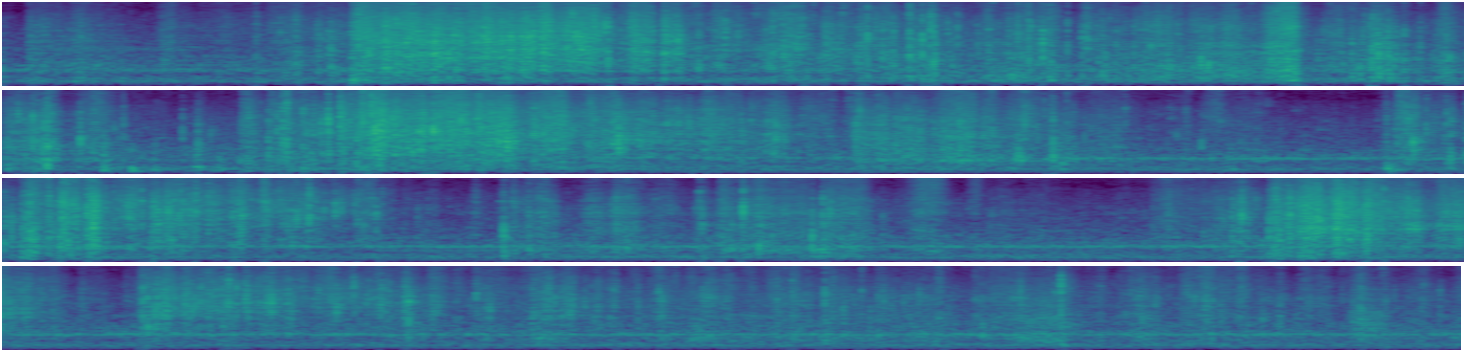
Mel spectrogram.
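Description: Crumpled newspaper being rustled and pressed in as packing around a container in a styrofoam shipping box, in several bouts with short pauses between.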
